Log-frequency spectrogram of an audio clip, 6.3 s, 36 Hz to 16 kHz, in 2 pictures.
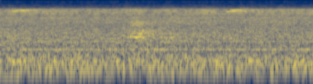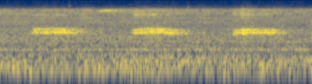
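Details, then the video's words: A black crow gives three harsh, hoarse caws about a second apart, with a fainter one earlier, over a low rumble, recorded 13 May 2023; crow calls. "เสียงการ้อง อีกาดำร้อง"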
